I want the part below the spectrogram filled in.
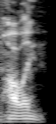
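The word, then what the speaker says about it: Huling: Jim cooling or hulling Jim's last name is spelled hu Li ng I'll call him howleen it was published by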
